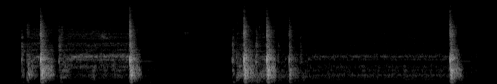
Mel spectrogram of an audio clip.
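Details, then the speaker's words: Ford Courier that sat 30 years, heavier-duty starter fitted, triggered with a jumper wire: two short bursts of thin whirring between clunks with no cranking beat; the starter spins without engaging, and the owner fears a stripped flywheel. "I hear the starter spinning but it's not engaging and it does not sound good hope the flywheel ain't stripped out"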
